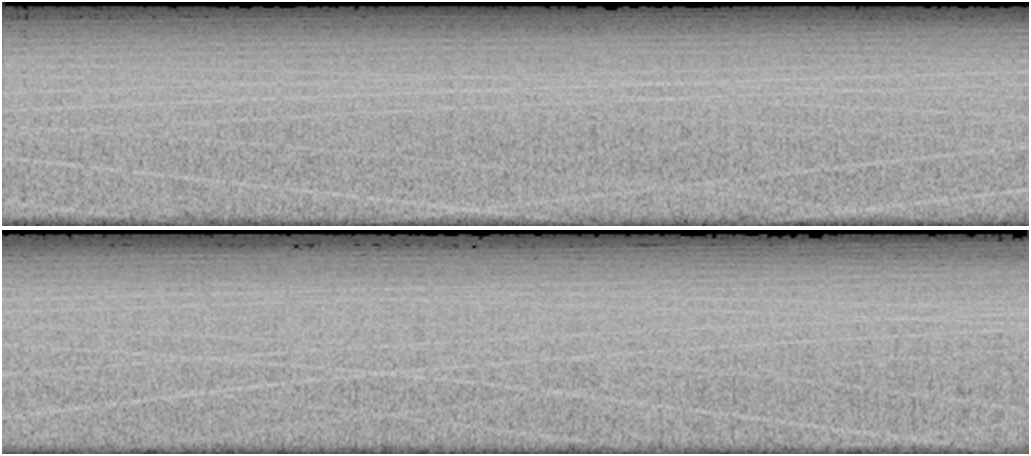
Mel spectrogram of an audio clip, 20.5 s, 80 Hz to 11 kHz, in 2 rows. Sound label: proba v 2235MHz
